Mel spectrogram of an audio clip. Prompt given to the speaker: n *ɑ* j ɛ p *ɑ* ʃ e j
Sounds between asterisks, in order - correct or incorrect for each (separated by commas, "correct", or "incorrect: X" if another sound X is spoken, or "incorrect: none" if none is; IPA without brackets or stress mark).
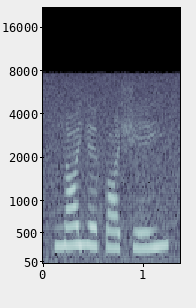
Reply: correct, correct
